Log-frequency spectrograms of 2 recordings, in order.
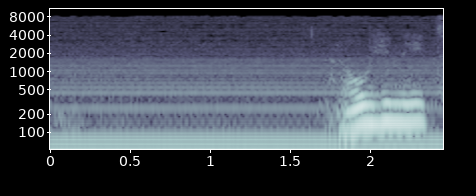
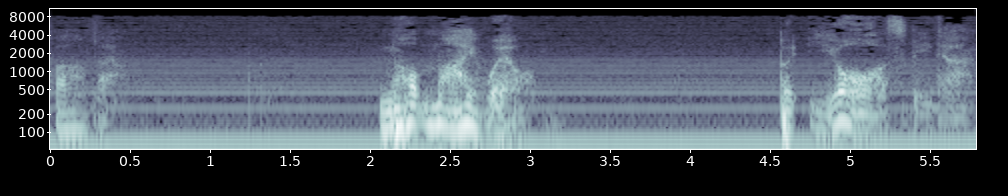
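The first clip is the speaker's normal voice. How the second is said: quiet surrender; 6 semitones lower, 8 dB quieter than usual. Acted. Jesus surrendering in prayer.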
